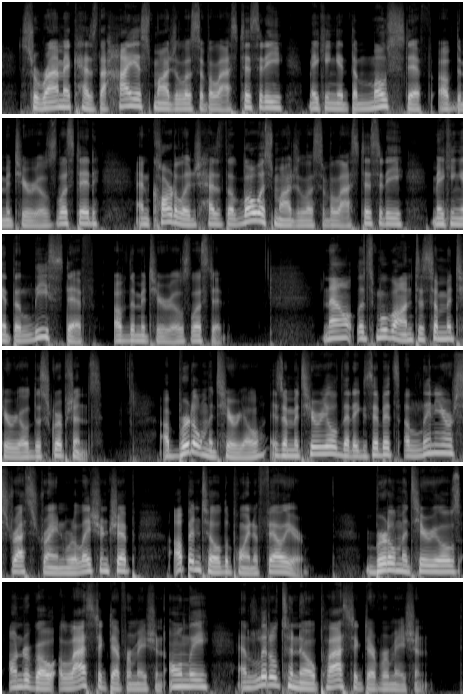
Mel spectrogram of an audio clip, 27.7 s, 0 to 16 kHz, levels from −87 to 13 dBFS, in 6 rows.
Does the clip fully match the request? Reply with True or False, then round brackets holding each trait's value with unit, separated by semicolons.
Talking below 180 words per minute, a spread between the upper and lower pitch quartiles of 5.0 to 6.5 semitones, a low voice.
False (155 wpm; 5.6 semitones; 145 Hz)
